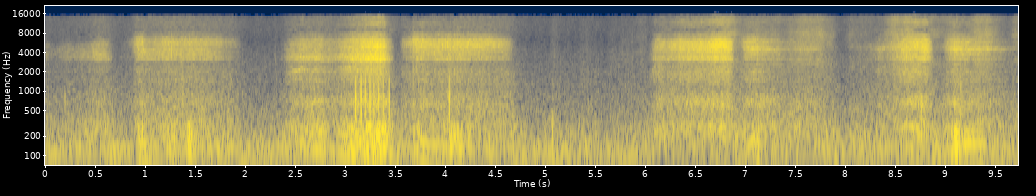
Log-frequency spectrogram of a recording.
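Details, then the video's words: Great Dane mix puppy deep asleep and sawing logs indoors, snoring in long raspy breaths with a whistling edge, five drawn-out snores across ten seconds separated by quiet pauses. "Snoring puppy"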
